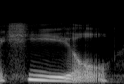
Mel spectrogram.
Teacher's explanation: The tongue is very high for E, he, and then you come down and for the L, it makes kind of a Y.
